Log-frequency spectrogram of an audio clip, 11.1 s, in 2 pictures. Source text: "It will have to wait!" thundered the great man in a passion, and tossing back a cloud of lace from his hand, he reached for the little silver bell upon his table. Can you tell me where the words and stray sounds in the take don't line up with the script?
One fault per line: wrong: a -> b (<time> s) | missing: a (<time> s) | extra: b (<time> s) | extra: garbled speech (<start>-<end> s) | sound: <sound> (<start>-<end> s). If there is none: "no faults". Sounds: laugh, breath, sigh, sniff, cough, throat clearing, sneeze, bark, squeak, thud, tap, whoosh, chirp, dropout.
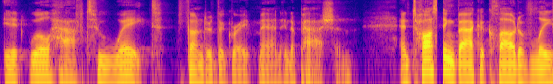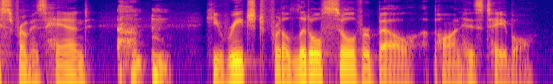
sound: dropout (4.4-4.4 s)
sound: throat clearing (6.7-7.3 s)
